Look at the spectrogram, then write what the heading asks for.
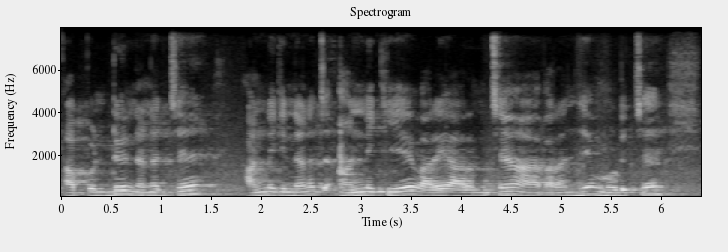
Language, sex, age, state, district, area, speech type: Tamil, male, 18-30, Tamil Nadu, Sivaganga, rural, spontaneous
